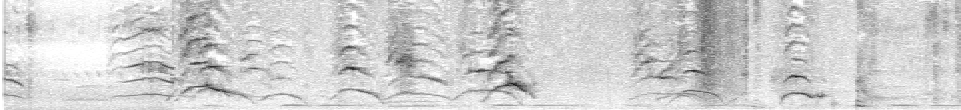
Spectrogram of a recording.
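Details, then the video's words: Newborn domestic kittens meowing: many overlapping high arched mews from several kittens, rising then falling, coming in irregular bursts, with a low hum at the start. "Cute Newborn KITTENS MEOWING Baby Kitten Meowing Sound Effect"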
